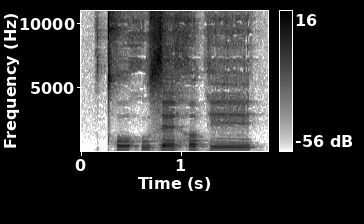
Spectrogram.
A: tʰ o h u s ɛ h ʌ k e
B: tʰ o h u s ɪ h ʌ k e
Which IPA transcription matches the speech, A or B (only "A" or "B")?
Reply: A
